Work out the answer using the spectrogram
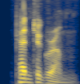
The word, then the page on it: pentagram: American English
